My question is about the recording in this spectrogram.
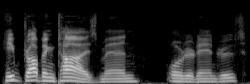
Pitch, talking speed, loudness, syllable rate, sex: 145 Hz, 145 wpm, -20 LUFS, 4.6 syllables/s, male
